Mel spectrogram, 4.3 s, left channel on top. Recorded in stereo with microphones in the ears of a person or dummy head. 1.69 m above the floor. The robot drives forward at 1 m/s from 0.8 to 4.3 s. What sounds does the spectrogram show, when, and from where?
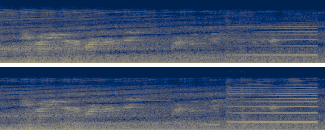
0.0 s a vehicle: 30° left (ahead or behind); by 4.3 s 5° left (ahead or behind)
3.0 s a violin: 55° right (ahead or behind); by 4.2 s 40° right (ahead or behind)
